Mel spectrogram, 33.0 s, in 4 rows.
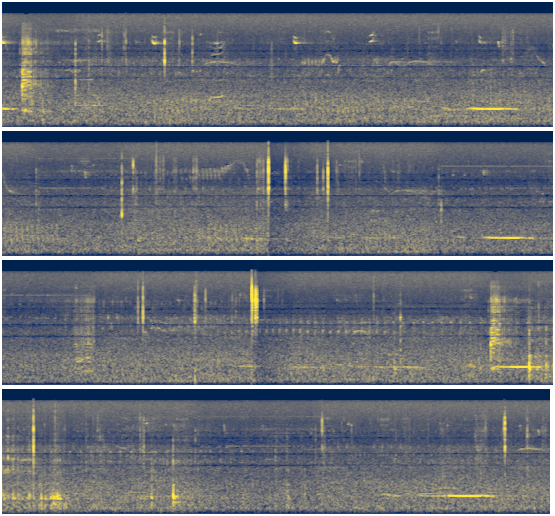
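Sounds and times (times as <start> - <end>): small birds chirping: 0.0 - 16.6
steady hiss: 0.0 - 33.0.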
